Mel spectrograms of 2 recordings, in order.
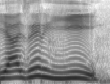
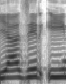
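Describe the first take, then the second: First: "या ज़ेर यी" ending on a clear "yee"; with y sound. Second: "या ज़ेर ई" ending on a bare "ee"; wrong, no y sound. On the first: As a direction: sound the y glide at the start of "यी". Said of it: "यहाँ पे या की आवाज़ निकालनी है". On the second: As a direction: drop the y glide from the final "ई". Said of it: "ई की नहीं". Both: Shown as a demonstration.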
